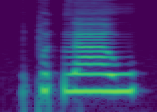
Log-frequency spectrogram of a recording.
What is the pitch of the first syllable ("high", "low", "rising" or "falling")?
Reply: high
